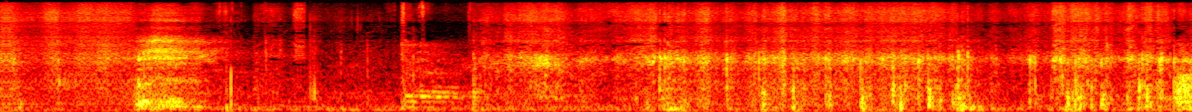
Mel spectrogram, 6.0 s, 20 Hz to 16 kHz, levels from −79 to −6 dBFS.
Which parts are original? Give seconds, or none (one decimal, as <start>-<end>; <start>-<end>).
1.0-3.4; 4.6-6.0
